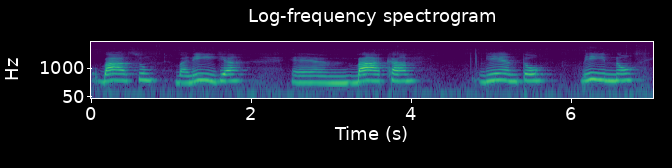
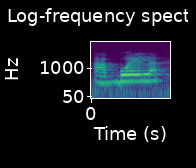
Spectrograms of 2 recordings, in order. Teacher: você encosta levemente o lábio superior no inferior, que dá esse som de B fraco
